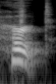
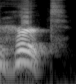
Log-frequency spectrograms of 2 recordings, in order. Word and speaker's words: hurt: h u r t in hurt the letters Ur are stand for the sounds ER blend with me H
